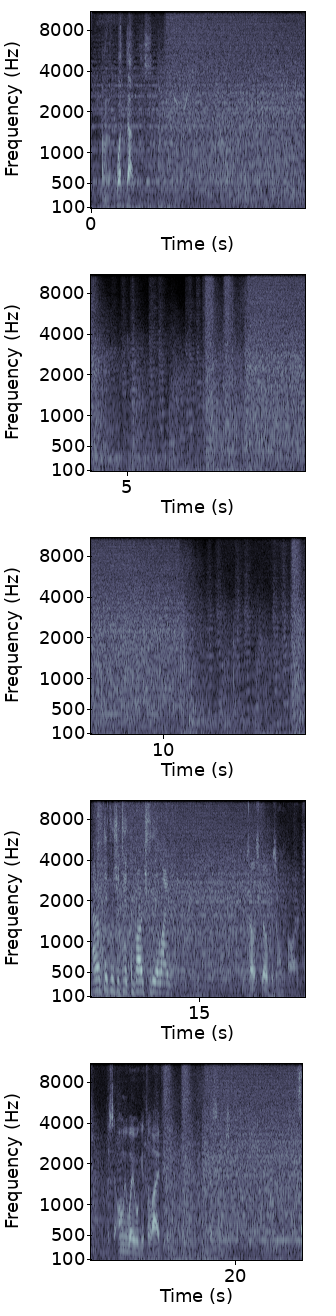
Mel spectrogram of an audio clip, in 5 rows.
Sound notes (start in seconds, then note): 1.5 space station whooshing; 1.5 suspenseful music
